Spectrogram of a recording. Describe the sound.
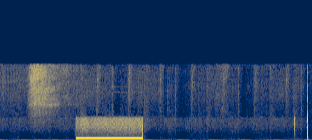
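A phone call waits to be answered: one steady, buzzy ringback tone about a second long sounds over a faint rhythmic low background, and a brief click follows near the end.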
